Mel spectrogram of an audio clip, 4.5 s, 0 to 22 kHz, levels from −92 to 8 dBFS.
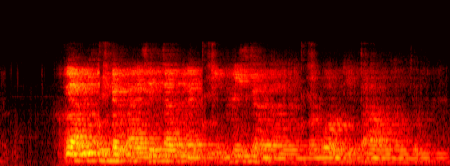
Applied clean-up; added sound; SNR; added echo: neural separator model SepFormer DNS4.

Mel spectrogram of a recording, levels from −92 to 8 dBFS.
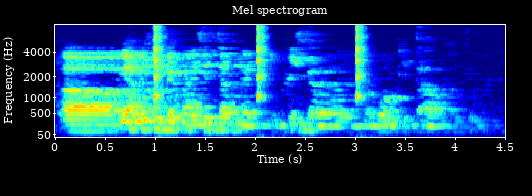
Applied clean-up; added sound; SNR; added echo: classical method WPE with log-MMSE.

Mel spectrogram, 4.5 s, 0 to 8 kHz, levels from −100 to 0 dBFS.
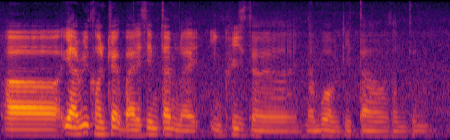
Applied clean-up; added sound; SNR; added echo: none; none; none; none.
